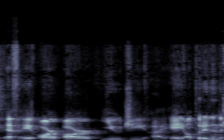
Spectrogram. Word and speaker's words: Farrugia: And for those listening, it's Farrugia.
